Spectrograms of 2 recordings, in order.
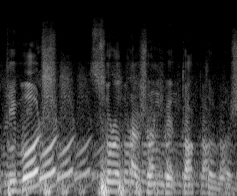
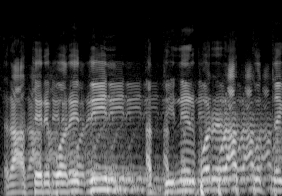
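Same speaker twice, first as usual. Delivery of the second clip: loud preaching at full force; preacher rousing the listeners at full volume; fiery sermon; 5 dB louder than usual. Acted. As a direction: boom it out to a big open-air crowd.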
